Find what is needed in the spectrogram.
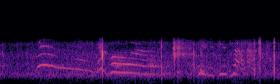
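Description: German Shorthaired Pointer whining: two long falling whines, then a few shorter, lower whimpers, with a few sharp clicks between them.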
